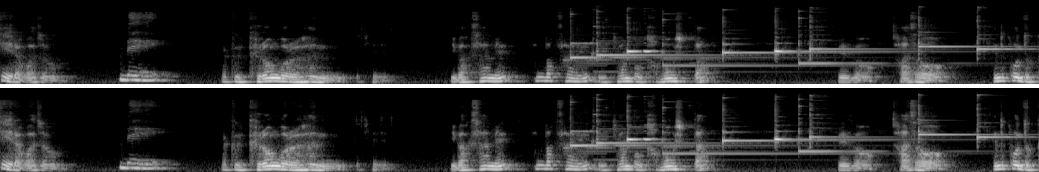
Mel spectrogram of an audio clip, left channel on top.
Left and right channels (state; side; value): normal; both; correlation 0.92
